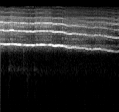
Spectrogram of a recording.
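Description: A high, steady whistling tone with fainter overtones, sagging slightly lower in pitch in the second half.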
